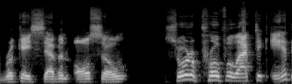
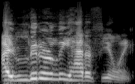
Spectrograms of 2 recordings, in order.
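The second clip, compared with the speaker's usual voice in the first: excited; 6 semitones higher, 6 dB louder than usual. Real, not acted. Excited gloating at Fabi.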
